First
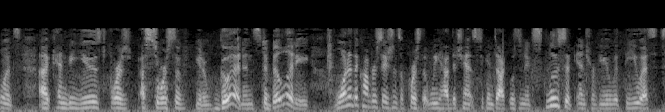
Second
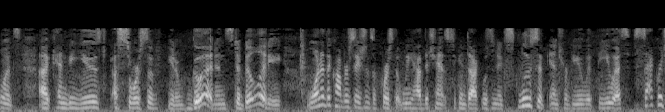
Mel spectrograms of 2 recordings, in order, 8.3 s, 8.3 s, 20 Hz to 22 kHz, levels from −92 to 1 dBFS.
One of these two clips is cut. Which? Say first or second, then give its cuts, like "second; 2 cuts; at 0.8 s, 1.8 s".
second; 1 cut; at 1.3 s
